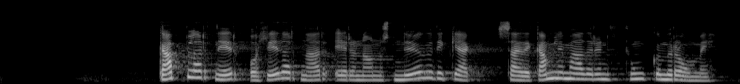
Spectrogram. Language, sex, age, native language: Icelandic, female, 30-39, Icelandic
